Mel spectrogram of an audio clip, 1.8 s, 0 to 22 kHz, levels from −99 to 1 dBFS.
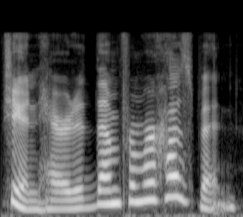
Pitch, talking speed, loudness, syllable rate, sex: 230 Hz, 195 wpm, -18 LUFS, 5.8 syllables/s, female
